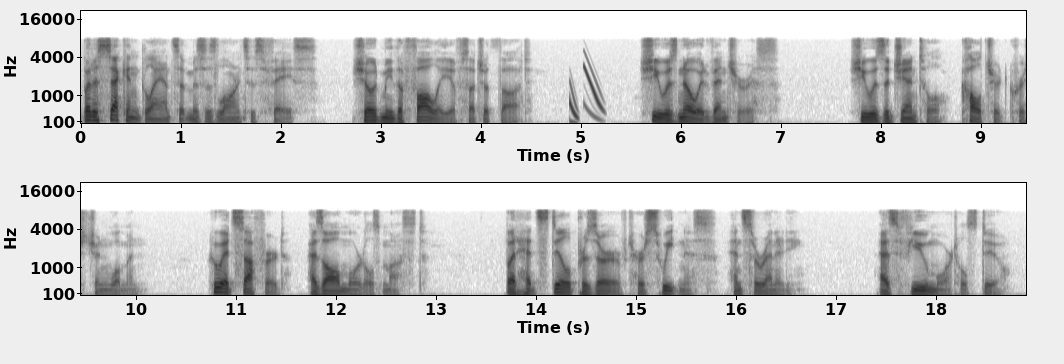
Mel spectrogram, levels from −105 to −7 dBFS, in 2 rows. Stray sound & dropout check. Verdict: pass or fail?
fail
